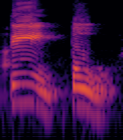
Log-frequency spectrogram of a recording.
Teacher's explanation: O M está nasalizando a vogal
